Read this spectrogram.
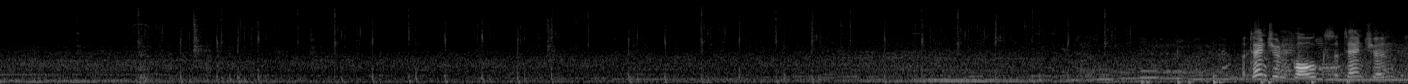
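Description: Footsteps tap quickly on pavement.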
